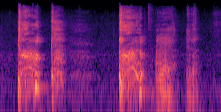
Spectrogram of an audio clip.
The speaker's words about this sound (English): As I give my demonstration cough. But that's just last dregs. I am, for all intents and purposes, for all the feeling of it, I am through the COVID.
